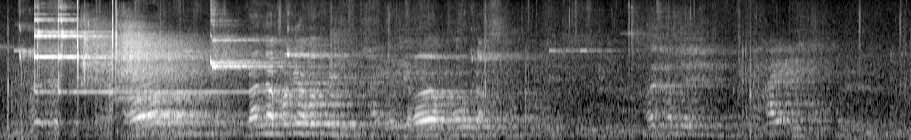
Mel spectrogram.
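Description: Sports shoes squeak on a sports hall floor.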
